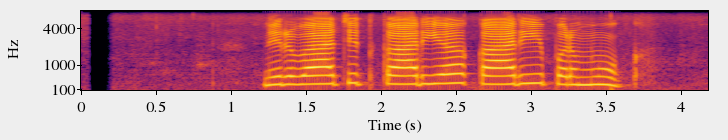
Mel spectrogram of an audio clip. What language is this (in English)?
Nepali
